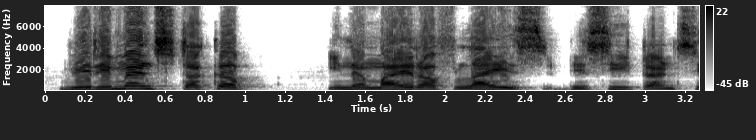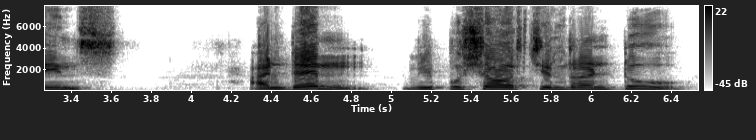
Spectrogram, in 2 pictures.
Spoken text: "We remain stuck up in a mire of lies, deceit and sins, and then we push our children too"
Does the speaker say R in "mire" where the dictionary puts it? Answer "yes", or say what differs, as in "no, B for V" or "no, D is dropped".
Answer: yes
